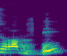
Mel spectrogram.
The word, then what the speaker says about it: Rabbi: So for this Rabbi, this is what is actually there. Ra, ba, and ba. Ba with sukun and ba with kasra. Rabbi.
